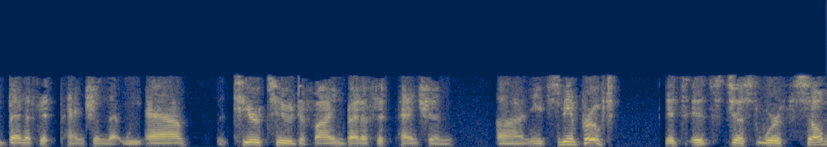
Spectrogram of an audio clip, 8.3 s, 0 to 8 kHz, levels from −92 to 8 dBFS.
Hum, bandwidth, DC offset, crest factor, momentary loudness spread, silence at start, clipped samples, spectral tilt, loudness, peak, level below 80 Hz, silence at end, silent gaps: none; 4.1 kHz; under 0.1%; 16 dB; 11 LU; 0 s; under 0.1%; -10.5 dB/octave; -21 LUFS; -4 dBFS; -60 dBFS; 0 s; none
